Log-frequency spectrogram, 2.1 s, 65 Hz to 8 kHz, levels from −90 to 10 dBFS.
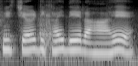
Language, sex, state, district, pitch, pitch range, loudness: Hindi, female, Arunachal Pradesh, Papum Pare, 210 Hz, 190-215 Hz, -13 LUFS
